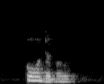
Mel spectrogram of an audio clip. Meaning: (adjective) Able to be heard; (verb) To change the play at the line of scrimmage by yelling out a new one
- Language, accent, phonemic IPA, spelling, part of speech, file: English, Southern England, /ˈɔː.dɪ.bəl/, audible, adjective / verb / noun, LL-Q1860 (eng)-audible.wav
